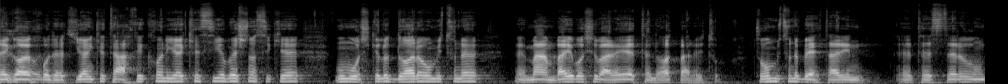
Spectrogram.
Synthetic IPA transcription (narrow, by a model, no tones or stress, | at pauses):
ne̞ɡɒːhexo̞d̪et̪ʰjɒːiŋcʰe̞t̪ʰæhχiːkʰkʰːo̞niːjɒːcʰesiːɾobe̞ʃnɒːsiːcʰe̞unmoʃke̞lod̪ɒːɾeomiːt̪ʰune̞ | mæmbæiːbɒːʃe̞bæɾɒːjeːt̪ʰːe̞lɒːɒːt̪̚bæɾɒ̰ːjet̪ʰo̞ | t͡ʃʰo̞nmit̪ʰune̞be̞ht̪ʰæɾiːn | t̪ʰe̞st̪ʰeɾoun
